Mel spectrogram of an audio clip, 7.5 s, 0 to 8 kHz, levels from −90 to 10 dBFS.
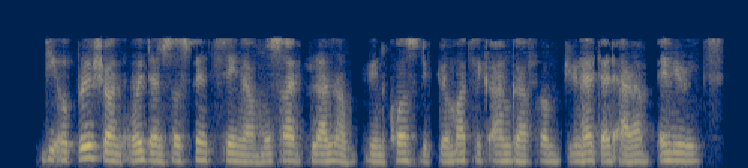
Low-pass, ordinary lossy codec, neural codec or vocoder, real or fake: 7.2 kHz; AAC, 16 kbps; codec, 16 kHz, 0.8 kbps, ZipCodec; fake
